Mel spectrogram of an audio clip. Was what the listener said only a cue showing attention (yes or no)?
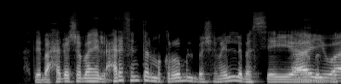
no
